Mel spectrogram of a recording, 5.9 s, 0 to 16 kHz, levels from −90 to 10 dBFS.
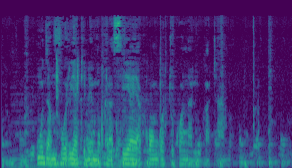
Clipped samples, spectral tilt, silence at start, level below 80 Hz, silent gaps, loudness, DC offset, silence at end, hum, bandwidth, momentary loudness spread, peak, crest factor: under 0.1%; -5.5 dB/octave; 0.05 s; -42 dBFS; none; -26 LUFS; under 0.1%; 0.05 s; none; 11.5 kHz; 18 LU; -10 dBFS; 18 dB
